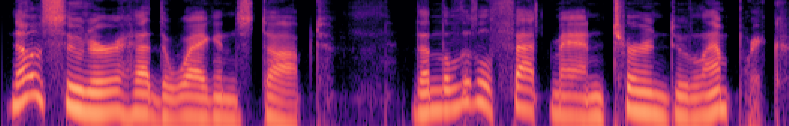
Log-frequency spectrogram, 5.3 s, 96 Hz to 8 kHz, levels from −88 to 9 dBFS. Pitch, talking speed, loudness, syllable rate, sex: 155 Hz, 170 wpm, -17 LUFS, 4.3 syllables/s, male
